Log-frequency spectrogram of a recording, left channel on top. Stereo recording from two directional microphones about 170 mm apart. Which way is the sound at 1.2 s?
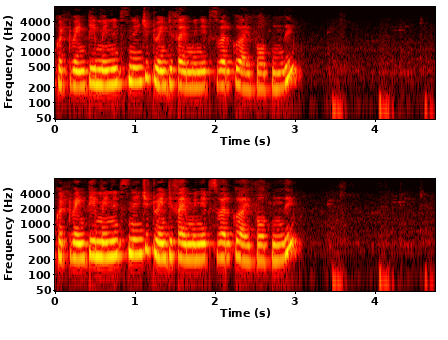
50° right (ahead or behind).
